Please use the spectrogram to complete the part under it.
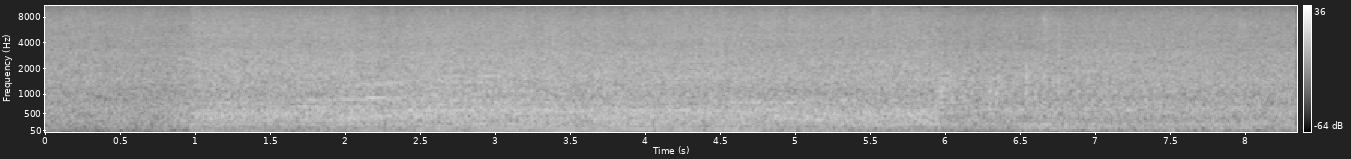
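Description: A car drives slowly through deep water, splashing.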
